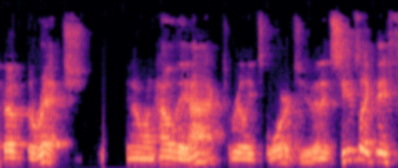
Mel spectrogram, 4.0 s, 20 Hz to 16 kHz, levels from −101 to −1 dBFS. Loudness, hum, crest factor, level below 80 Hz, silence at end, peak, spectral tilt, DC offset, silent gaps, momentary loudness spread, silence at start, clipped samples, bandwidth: -20 LUFS; none; 16 dB; -66 dBFS; 0 s; -4 dBFS; -4.5 dB/octave; under 0.1%; none; 11 LU; 0 s; under 0.1%; 12 kHz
